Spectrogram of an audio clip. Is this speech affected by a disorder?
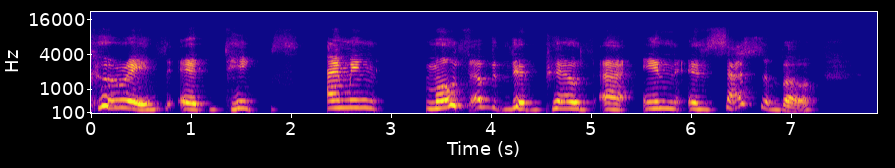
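Yes: cerebral palsy.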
